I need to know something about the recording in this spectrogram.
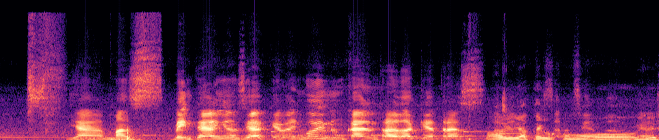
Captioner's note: foreign language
